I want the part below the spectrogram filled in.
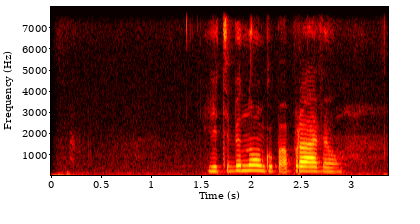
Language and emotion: Russian, neutral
